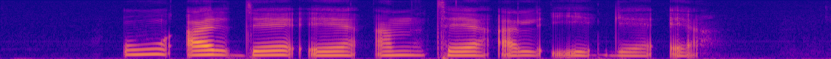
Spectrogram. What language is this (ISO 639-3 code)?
nor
